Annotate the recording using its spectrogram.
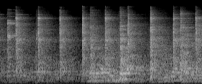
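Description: Hand tools striking and chipping at masonry walls: a rapid, irregular run of sharp knocks and clicks, several a second.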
